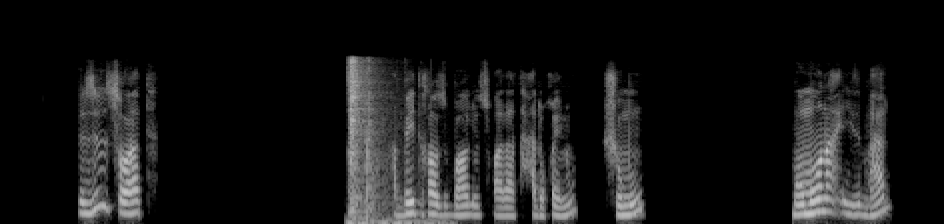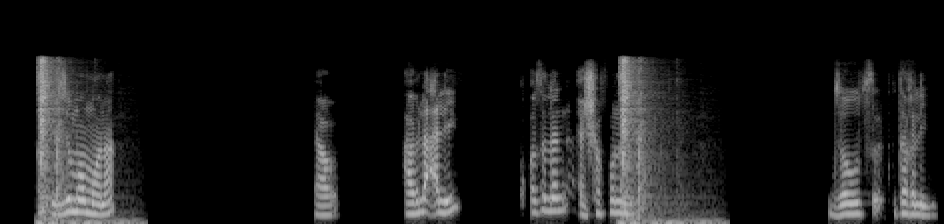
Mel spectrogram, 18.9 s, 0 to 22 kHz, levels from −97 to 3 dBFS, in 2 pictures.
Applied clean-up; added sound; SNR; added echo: none; Dishes, pots, and pans; -1 dB; none.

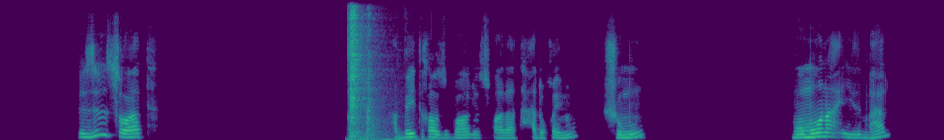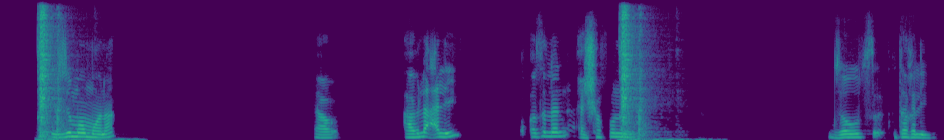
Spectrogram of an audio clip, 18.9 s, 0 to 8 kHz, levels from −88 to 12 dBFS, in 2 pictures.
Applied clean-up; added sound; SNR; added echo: classical method spectral subtraction.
